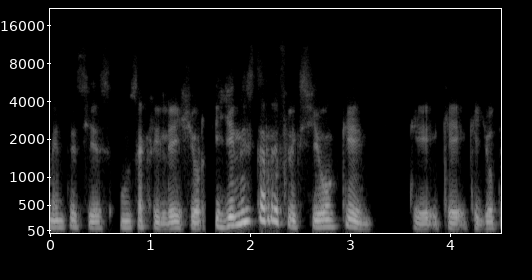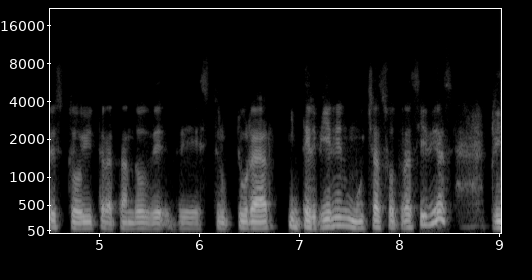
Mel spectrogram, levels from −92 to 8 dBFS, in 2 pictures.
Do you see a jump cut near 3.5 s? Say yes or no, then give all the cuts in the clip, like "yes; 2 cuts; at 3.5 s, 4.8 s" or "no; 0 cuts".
no; 2 cuts; at 1.5 s, 6.8 s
